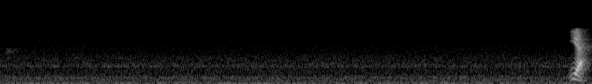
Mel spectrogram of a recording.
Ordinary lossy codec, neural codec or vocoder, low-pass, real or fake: none; none; 5.4 kHz; real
